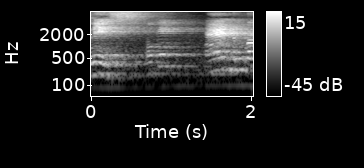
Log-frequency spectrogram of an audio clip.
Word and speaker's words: gneiss: Okay, look at this spelling, G-N-E-I-S-S, gneiss. Okay, and the pronunciation of this is gneiss.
